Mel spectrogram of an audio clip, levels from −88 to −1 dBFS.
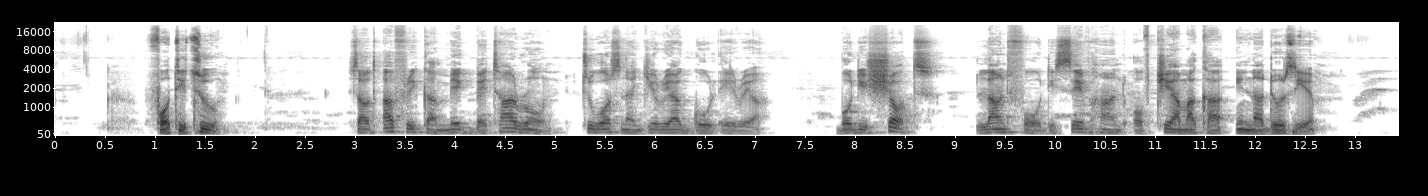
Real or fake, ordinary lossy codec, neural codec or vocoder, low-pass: real; none; none; none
